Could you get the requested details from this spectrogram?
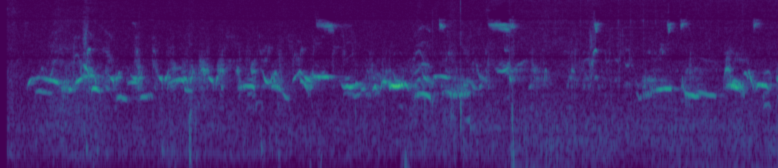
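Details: A European robin being freed from a mist net at a bird-ringing station on Lake Ladoga, Russia, gives continuous twittering and warbling, thin high notes tumbling over one another with a few sharper squeaks, against a faint outdoor hiss.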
